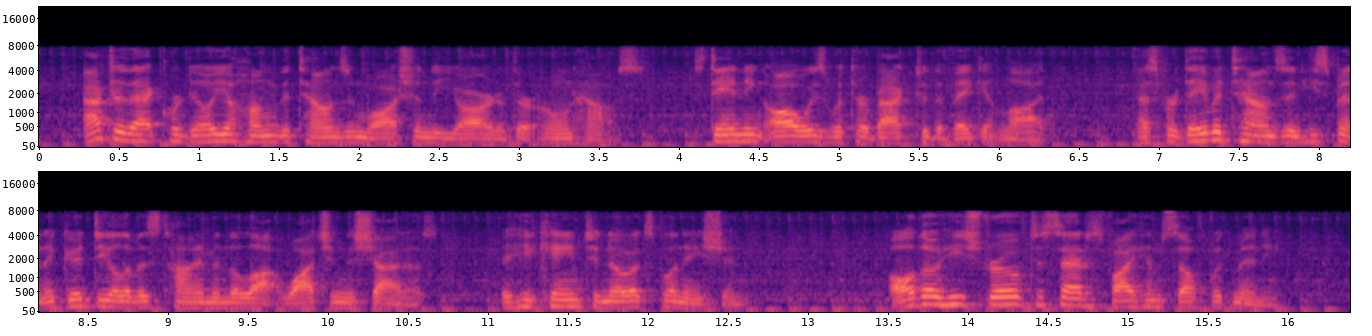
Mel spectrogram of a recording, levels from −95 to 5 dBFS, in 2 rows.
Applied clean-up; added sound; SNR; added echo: none; Motorcycle / Engine; 17 dB; none.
